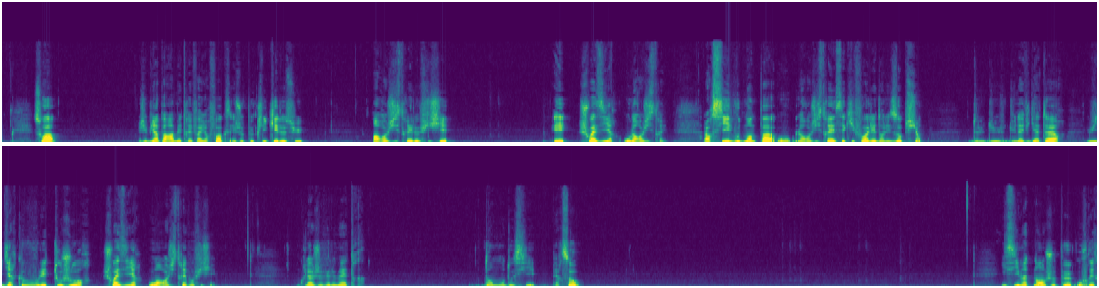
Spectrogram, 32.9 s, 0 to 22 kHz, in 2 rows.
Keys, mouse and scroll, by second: 2.0 click, 3.5 click, 7.3 click, 23.5 click, 28.1 click, 29.2 click, 32.4 click.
